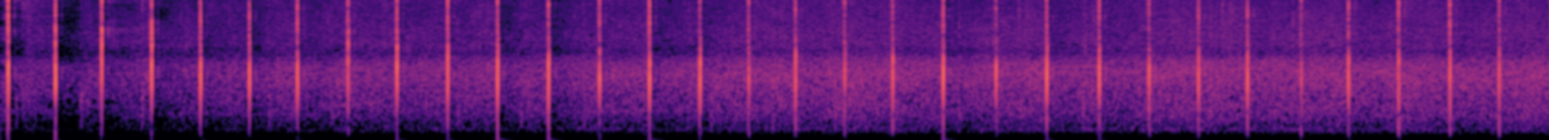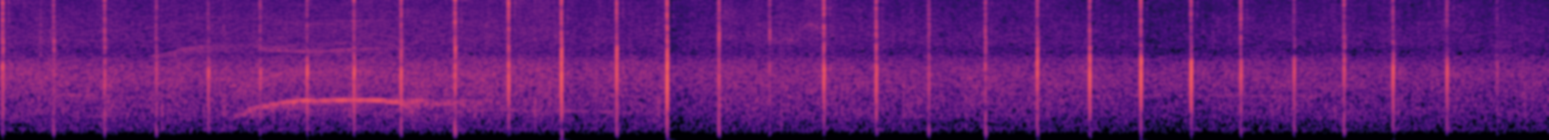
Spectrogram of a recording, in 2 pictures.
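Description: Sparse applause at a university business school convocation ceremony, individual hand claps ringing out at a steady, unhurried rhythm in a large hall, with a brief murmur of voices partway through.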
